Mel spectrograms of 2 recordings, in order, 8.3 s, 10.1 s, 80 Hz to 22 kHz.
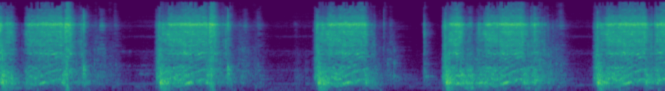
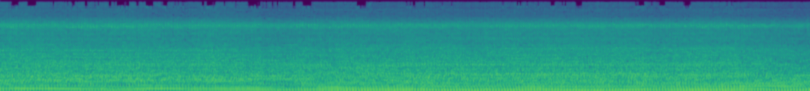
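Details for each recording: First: Starter gear hanging up: repeated short cranking bursts about every 1.5 seconds with quiet gaps and no catch. The weak starter smokes, partly burning off penetrating oil. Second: Craftsman (Yard Machines) chipper shredder small single-cylinder flathead engine after starter replacement and valve-seat clean-up: steady, even drone with a smooth exhaust beat, no misses or knocks; running healthy.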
